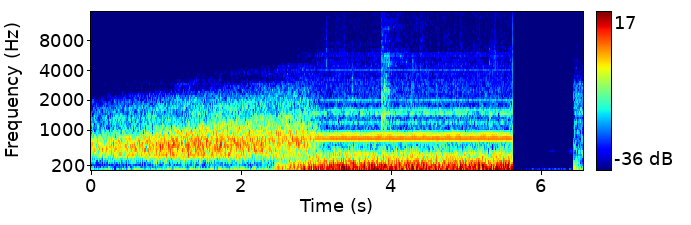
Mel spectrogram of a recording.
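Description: A swelling rumbling whoosh that grows louder, with a deep rumble and then a steady high tone joining about halfway, cut off suddenly near the end.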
